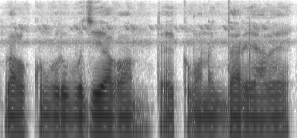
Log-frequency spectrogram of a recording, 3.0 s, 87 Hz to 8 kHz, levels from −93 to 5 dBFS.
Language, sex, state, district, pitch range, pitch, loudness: Chakma, male, Tripura, Unakoti, 90-95 Hz, 90 Hz, -19 LUFS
